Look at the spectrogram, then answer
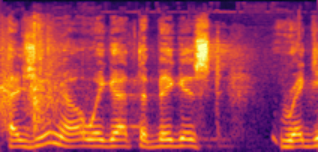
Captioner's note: applause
